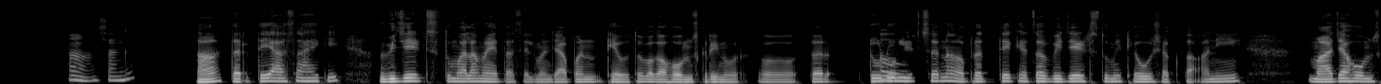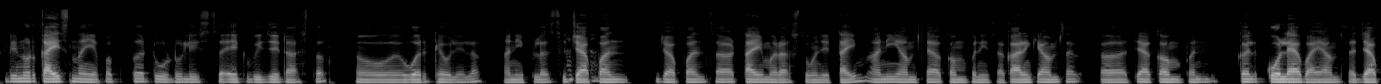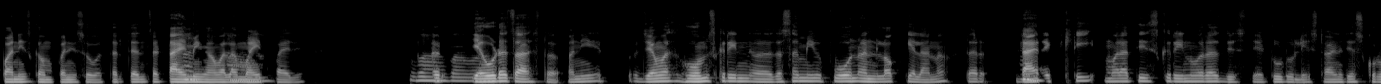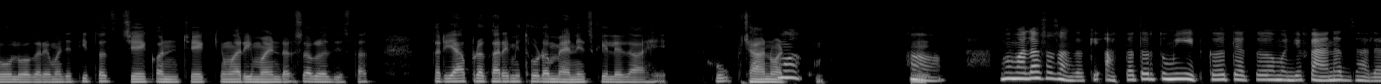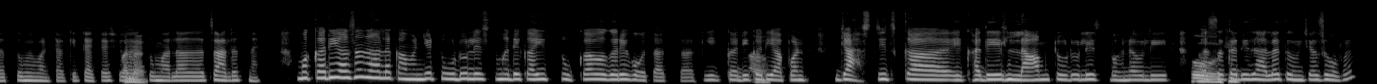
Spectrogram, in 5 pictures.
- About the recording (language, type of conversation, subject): Marathi, podcast, प्रभावी कामांची यादी तुम्ही कशी तयार करता?
- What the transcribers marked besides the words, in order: tapping; other background noise; in English: "व्हिजिट्स"; in English: "टू डू लिस्टचं"; in English: "व्हिजिट्स"; in English: "होम स्क्रीनवर"; in English: "टू डू लिस्टचं"; in English: "व्हिजिट"; in English: "कोलॅब"; in English: "होम स्क्रीन"; in English: "अनलॉक"; in English: "टू डू लिस्ट"; in English: "स्क्रोल"; in English: "चेक, अनचेक"; in English: "टू डू लिस्टमध्ये"; laughing while speaking: "एखादी"; in English: "लांब टू डू लिस्ट बनवली"; laughing while speaking: "असं कधी झालं तुमच्यासोबत?"; chuckle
